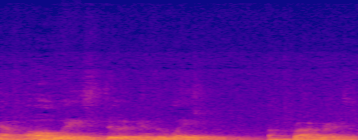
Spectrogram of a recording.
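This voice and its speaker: Noticeable background noise and audible room echo are present. A man at medium pitch talks very slowly with lively intonation. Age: 70s. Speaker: panelist. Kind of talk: panel discussion.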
